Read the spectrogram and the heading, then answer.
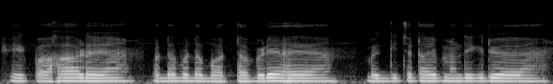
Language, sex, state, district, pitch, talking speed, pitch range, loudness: Marwari, male, Rajasthan, Nagaur, 150 Hz, 150 wpm, 145-150 Hz, -14 LUFS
